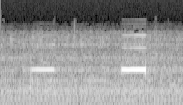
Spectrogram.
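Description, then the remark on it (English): Two steady electronic beeps at a fixed mid-high pitch, spaced about a second apart, from a radio beam sent by a tracking attachment stuck on a woman's car, heard over a continuous low engine rumble as the Black Beauty follows her car. “With that radio beam it sends off, we won't lose her.”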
